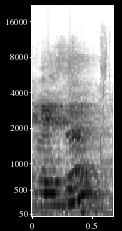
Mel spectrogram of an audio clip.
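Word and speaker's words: Glasser: atau lima lima menurut Dr William gler yaitu bacanya gler Bahwa kebutuhan dasar Mania itu ada lima Yang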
